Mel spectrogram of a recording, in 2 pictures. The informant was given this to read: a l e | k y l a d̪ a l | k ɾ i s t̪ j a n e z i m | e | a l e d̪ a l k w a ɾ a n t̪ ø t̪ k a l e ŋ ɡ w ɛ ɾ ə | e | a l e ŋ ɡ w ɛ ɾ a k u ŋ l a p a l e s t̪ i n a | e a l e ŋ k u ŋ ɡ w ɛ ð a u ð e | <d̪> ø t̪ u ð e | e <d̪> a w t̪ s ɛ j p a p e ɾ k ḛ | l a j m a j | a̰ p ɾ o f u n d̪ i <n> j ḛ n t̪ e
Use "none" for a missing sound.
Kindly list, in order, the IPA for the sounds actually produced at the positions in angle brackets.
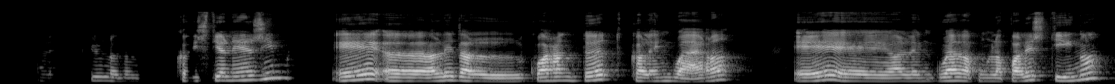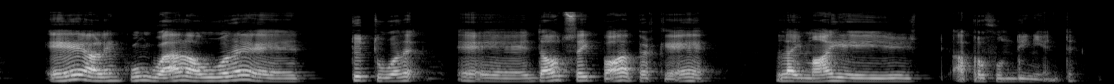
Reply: t̪, d̪, n

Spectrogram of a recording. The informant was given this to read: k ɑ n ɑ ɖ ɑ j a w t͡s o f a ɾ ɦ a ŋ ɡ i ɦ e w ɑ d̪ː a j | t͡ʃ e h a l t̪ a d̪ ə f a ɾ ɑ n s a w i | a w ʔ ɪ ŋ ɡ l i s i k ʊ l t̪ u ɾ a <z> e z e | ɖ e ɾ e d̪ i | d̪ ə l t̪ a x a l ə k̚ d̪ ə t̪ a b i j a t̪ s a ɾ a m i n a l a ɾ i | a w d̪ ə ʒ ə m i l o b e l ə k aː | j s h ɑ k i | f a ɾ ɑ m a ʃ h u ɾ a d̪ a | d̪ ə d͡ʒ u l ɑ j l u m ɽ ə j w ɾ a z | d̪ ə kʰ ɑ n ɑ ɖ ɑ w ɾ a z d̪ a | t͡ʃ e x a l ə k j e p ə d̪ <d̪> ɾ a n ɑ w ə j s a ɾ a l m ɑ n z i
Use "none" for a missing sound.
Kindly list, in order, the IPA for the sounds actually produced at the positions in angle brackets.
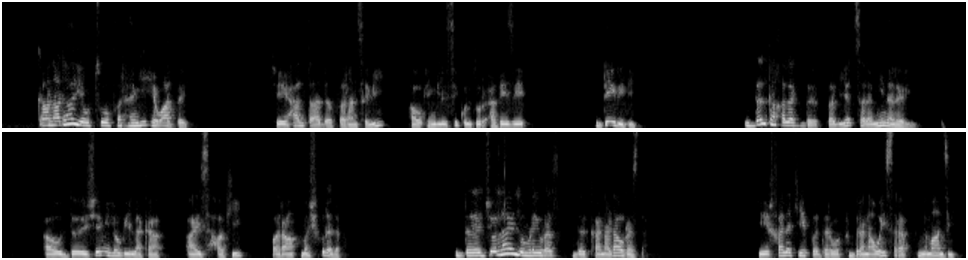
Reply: ɣ, d̪

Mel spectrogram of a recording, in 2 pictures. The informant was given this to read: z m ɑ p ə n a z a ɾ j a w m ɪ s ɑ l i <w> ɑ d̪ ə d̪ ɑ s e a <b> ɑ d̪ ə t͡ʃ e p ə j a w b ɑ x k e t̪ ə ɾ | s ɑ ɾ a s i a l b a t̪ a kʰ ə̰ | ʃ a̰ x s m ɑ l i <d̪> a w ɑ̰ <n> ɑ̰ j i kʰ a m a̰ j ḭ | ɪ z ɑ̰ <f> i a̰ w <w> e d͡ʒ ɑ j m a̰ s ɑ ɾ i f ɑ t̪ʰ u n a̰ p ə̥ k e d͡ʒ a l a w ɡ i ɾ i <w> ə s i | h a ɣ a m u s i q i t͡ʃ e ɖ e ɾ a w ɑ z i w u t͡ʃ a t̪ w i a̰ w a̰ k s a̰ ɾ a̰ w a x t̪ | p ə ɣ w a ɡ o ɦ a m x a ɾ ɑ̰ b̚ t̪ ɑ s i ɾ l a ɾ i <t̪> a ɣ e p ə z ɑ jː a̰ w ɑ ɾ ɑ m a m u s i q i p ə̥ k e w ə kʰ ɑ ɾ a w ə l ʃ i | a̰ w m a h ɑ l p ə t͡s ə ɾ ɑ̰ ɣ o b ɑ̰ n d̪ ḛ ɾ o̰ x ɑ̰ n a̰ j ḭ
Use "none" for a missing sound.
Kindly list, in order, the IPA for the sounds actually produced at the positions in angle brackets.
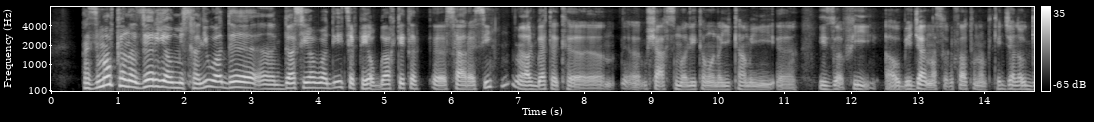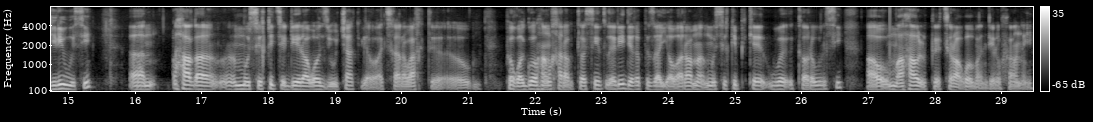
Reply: w, w, t̪, n, f, b, w, d̪

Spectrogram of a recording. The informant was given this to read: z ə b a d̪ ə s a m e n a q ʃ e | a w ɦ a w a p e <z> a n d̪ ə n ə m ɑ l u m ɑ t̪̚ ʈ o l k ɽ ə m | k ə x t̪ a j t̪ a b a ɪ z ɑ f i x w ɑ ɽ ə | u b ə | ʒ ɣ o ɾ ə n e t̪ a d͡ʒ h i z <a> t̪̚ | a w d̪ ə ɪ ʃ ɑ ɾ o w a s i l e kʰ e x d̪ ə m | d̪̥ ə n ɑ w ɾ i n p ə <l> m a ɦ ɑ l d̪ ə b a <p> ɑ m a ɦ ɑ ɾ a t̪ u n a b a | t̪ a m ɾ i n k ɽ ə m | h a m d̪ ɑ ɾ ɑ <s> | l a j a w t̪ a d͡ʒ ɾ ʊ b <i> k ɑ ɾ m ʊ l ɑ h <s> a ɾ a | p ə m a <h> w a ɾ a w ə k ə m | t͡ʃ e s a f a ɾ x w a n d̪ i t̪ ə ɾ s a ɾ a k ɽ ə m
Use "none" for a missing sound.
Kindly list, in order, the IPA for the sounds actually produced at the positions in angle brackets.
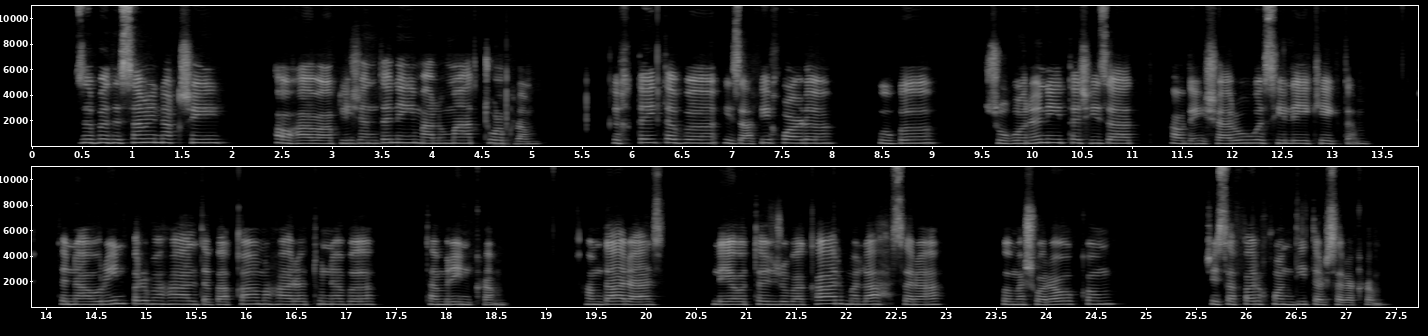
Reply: ʒ, ɑ, ɾ, q, z, a, s, ʃ

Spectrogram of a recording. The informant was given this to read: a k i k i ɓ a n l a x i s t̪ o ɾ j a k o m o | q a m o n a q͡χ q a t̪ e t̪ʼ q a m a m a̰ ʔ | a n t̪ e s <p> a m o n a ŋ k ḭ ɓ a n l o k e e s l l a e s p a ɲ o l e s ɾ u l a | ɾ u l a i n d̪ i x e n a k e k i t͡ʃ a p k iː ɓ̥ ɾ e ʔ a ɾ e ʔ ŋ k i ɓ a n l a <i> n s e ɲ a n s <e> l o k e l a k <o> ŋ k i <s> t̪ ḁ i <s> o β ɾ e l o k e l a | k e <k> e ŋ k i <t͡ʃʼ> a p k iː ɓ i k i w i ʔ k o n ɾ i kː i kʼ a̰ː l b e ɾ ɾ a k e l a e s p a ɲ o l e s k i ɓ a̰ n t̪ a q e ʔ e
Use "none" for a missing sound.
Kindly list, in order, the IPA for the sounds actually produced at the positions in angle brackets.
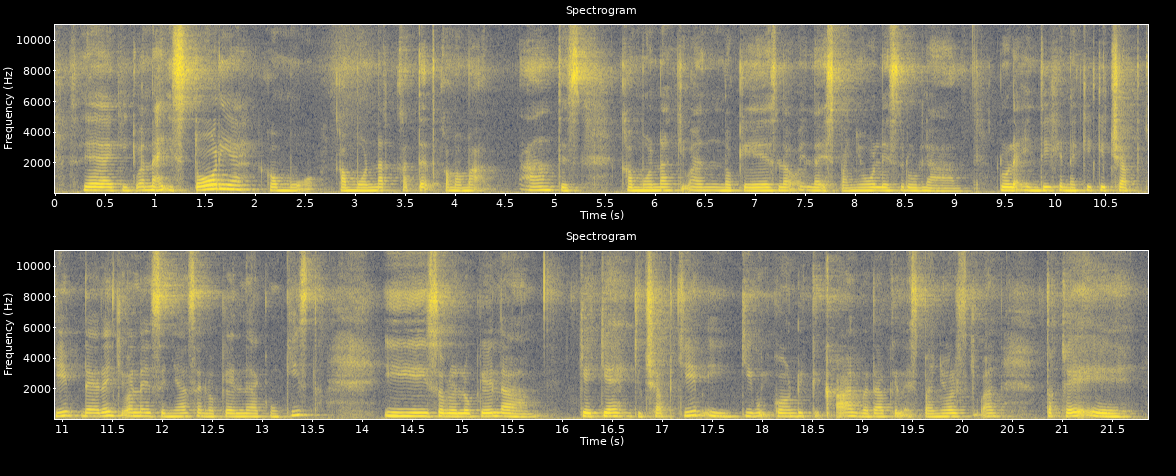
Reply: q, e, a, o, s, s, k, t͡ʃ

